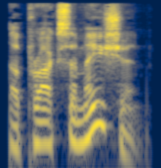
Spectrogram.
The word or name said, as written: approximation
